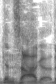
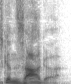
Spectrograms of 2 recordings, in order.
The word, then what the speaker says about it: Gonzaga: At least you said Gonzaga. They're called Gonzaga. The Zags, but it is Gonzaga.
